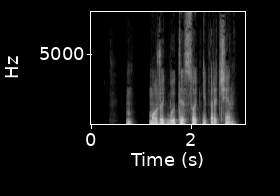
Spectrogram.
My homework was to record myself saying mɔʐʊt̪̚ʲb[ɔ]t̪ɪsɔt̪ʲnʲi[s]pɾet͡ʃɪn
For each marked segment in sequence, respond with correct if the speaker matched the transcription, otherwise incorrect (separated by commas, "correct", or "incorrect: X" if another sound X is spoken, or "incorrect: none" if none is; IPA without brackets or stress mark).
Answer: incorrect: u, incorrect: none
